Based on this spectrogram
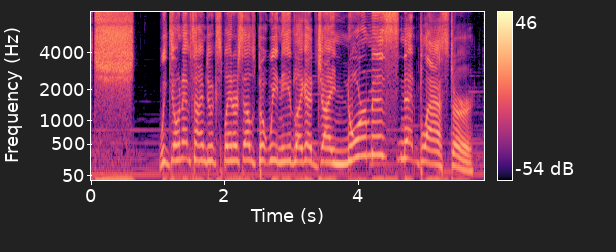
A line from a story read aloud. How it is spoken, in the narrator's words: shouted Atlas into his walkie-talkie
